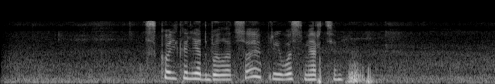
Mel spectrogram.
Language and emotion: Russian, neutral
